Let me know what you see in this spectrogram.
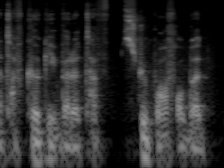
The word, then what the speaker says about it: stroopwafel: I want my stroopwafel. Of course, because it's a Dutch cookie, so I'll pronounce it in the proper Dutch way, and you can make it any waffle you like.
